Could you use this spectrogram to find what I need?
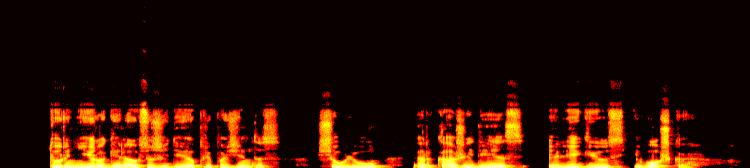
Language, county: Lithuanian, Vilnius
